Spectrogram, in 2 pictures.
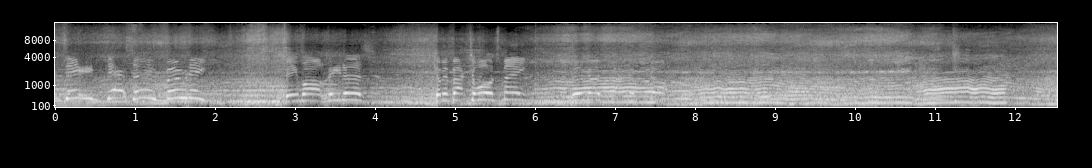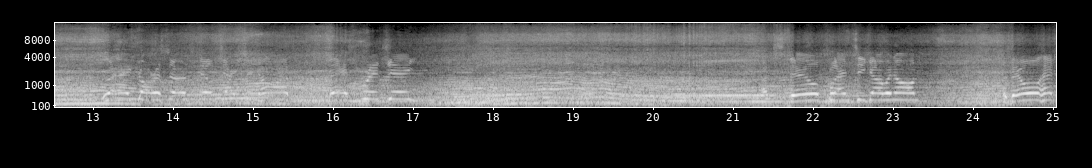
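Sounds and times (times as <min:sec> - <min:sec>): kart engines racing past: 0:00.0 - 0:25.0.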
